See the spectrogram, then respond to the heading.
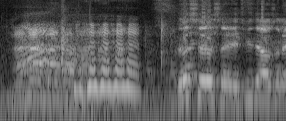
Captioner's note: laughing loudly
